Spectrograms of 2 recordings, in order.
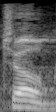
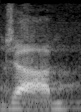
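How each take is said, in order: First: The vowel is a long 'oh' sound. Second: The vowel is a short 'o' sound. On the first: This is the name of the biblical man. The speaker calls it right. "We pronounce it Job" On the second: This is the ordinary word for work. The speaker calls it wrong. "not Job"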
